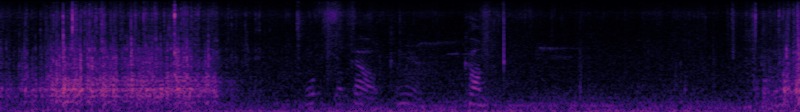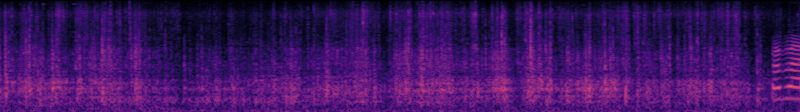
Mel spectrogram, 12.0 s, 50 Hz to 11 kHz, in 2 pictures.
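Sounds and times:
plastic toy wheels rattling: 0:00.0 - 0:02.0, 0:05.6 - 0:12.0.

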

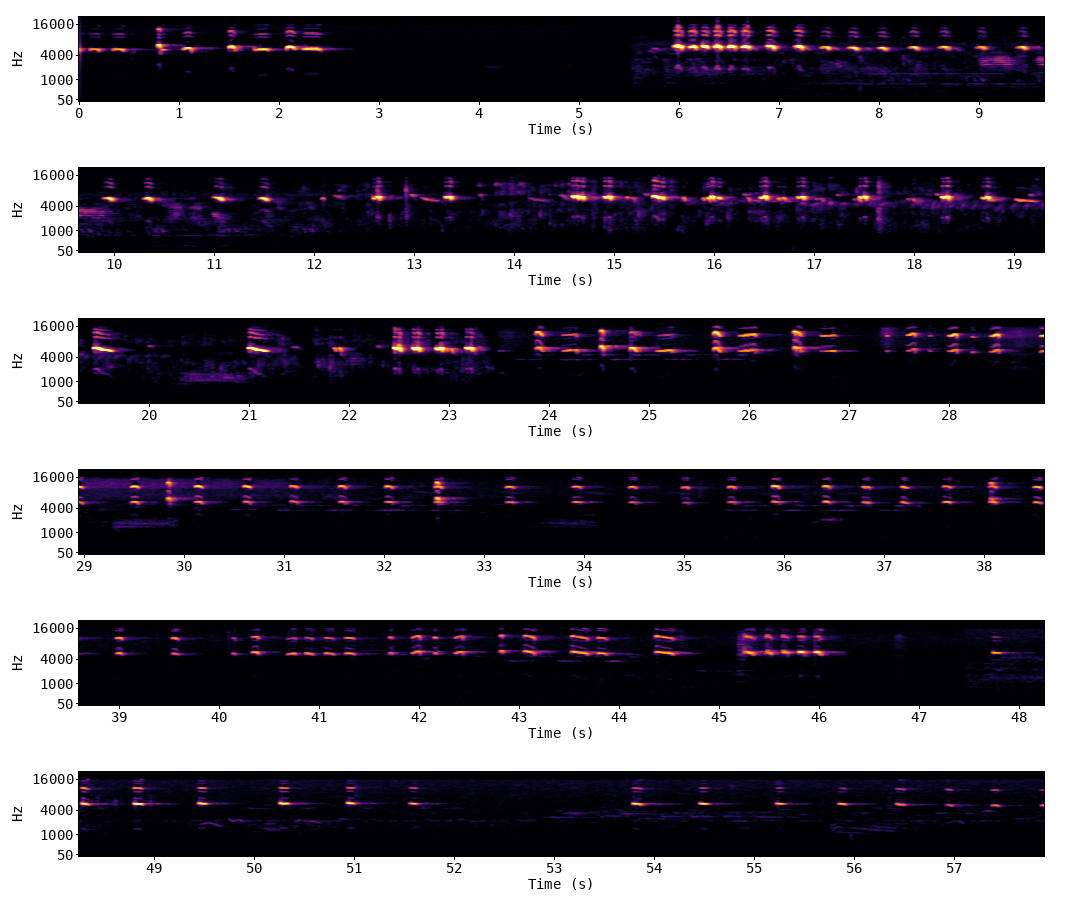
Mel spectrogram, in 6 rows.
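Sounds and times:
kingfisher piping calls: 0:05.7 - 0:13.6, 0:14.2 - 0:19.7, 0:40.2 - 0:46.1.

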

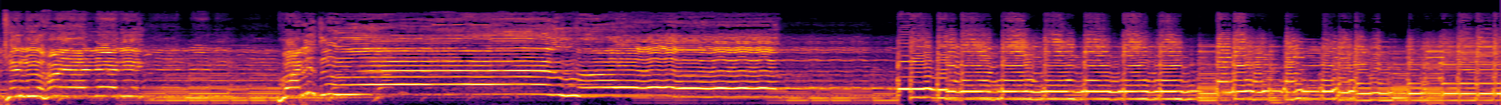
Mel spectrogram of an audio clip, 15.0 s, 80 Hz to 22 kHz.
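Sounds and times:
man singing a long note: 0:00.0 - 0:11.6.

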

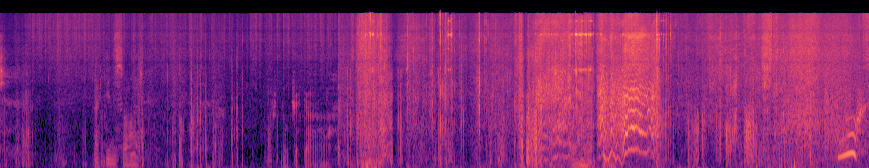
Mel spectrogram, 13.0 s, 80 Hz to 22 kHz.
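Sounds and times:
canvas rustling: 0:05.0 - 0:13.0
tent door zipper pulled: 0:05.2 - 0:12.2.

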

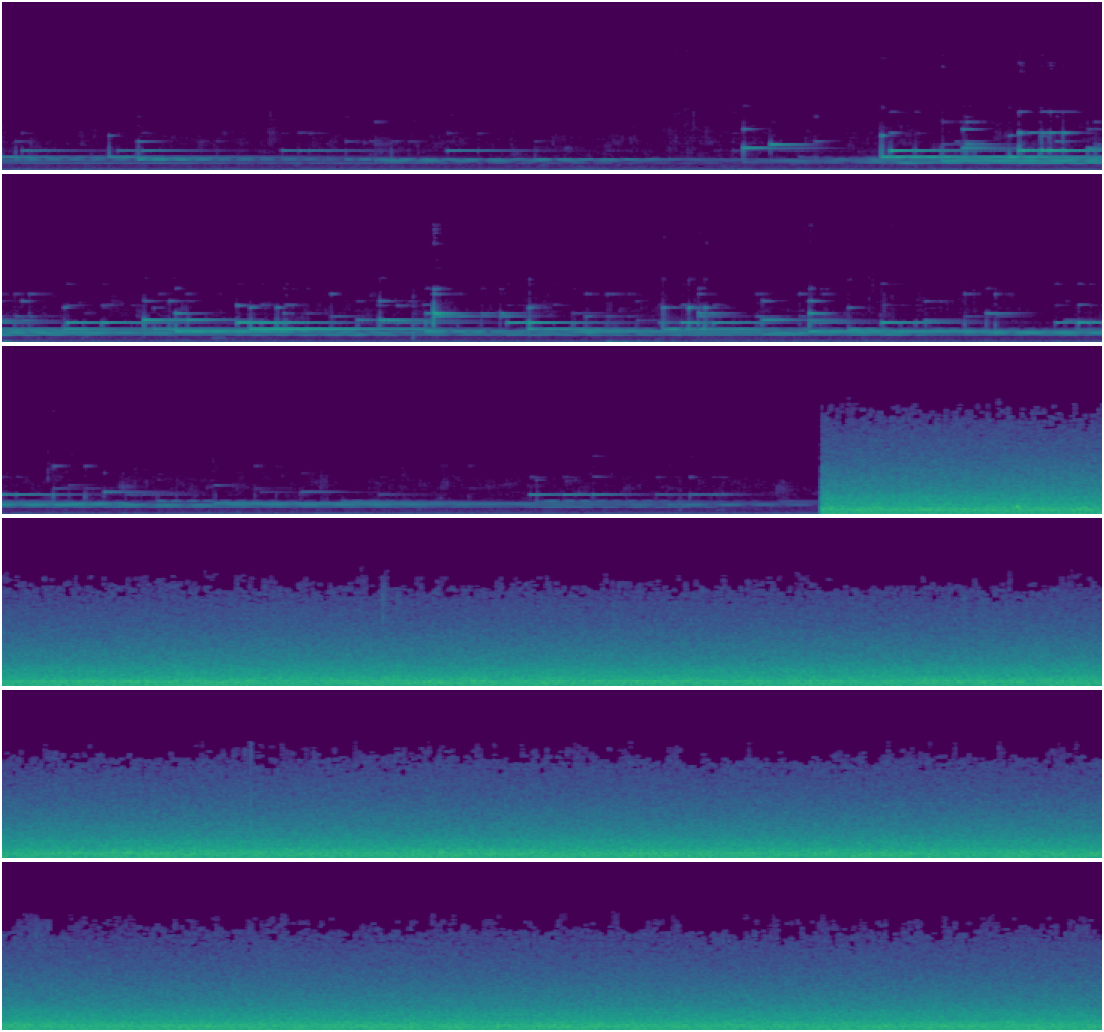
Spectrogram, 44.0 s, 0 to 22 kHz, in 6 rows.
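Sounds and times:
metal wind chime ringing: 0:00.0 - 0:20.2
stream rapids rushing: 0:20.2 - 0:44.0.

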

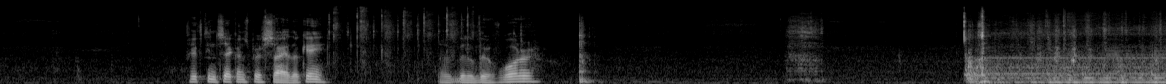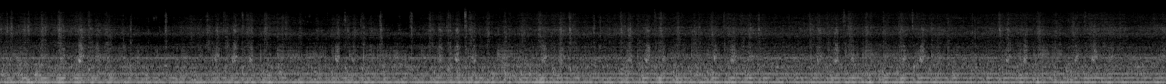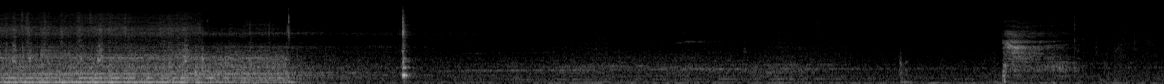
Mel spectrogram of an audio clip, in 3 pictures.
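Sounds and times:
electric motor hum: 0:09.7 - 0:26.9.

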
